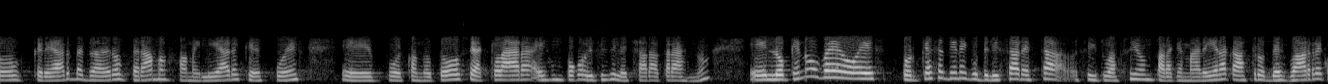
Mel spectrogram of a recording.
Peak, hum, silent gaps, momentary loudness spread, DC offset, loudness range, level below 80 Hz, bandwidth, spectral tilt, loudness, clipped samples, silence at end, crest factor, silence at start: -6 dBFS; none; none; 9 LU; under 0.1%; 5 LU; -76 dBFS; 4 kHz; -8.5 dB/octave; -24 LUFS; under 0.1%; 0 s; 18 dB; 0 s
